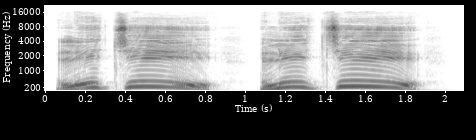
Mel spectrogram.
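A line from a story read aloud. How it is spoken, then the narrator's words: Shouting. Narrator (Russian): кричал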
